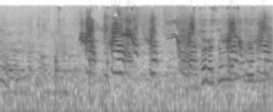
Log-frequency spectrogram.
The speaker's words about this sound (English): The Aziz broiler farm shops stocking up on a couple of hundred squawking hens that'll be lucky to make it past midday.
